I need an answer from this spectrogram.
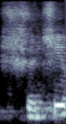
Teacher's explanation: और शुचि, शुचि में भी श का उच्चारण तालु से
